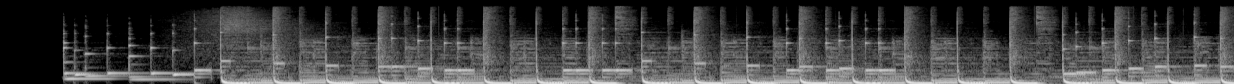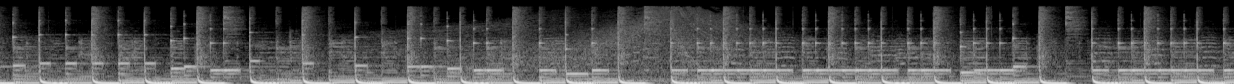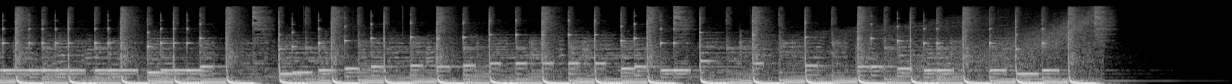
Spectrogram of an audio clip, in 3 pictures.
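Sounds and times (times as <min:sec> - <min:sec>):
marimba remix ringtone for iPhone: 0:00.6 - 0:09.3, 0:10.6 - 0:35.6.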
